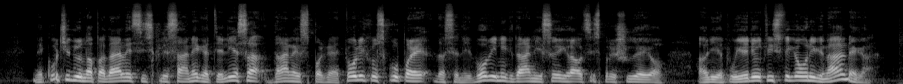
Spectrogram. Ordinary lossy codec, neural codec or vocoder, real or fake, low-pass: none; codec, 44.1 kHz, 3.4 kbps, Pupu-Codec; fake; none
